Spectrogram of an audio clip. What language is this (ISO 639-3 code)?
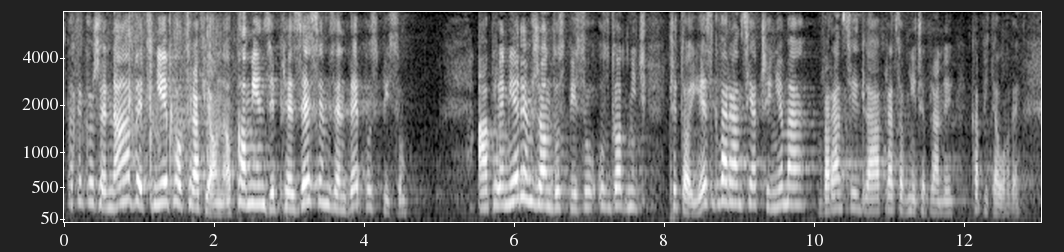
pol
